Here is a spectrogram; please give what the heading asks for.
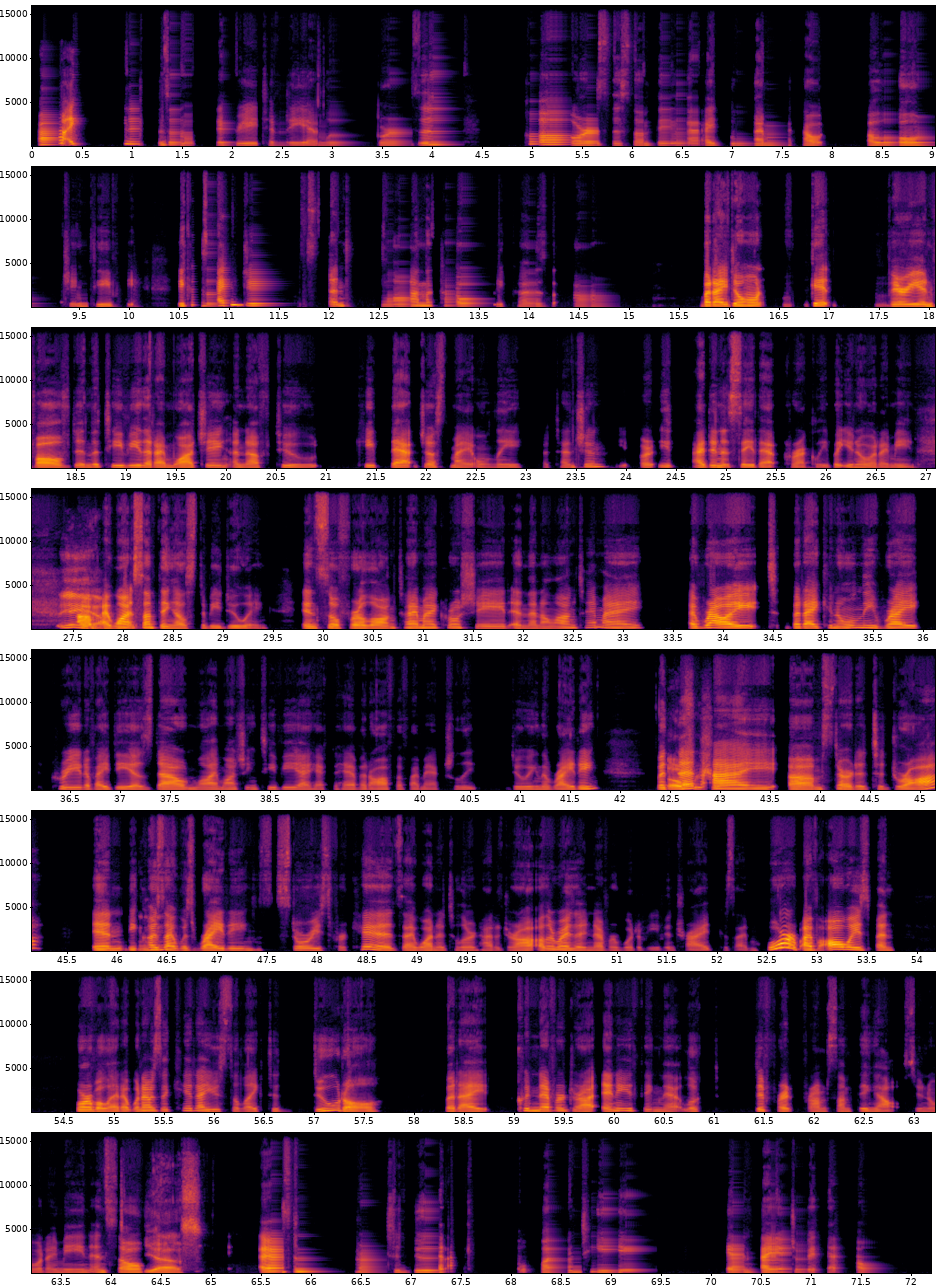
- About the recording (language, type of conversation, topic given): English, unstructured, How do you choose a new creative hobby when you do not know where to start?
- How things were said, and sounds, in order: distorted speech; unintelligible speech; unintelligible speech; tapping; unintelligible speech; "write" said as "wroite"; unintelligible speech; unintelligible speech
